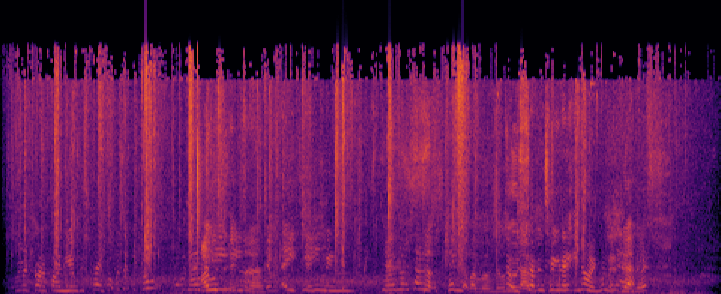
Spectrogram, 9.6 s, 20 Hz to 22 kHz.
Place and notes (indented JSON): {
  "title": "Efford Walk Two: More on Elephants graveyard - More on Elephants graveyard",
  "date": "2010-10-04 10:35:00",
  "latitude": "50.39",
  "longitude": "-4.10",
  "altitude": "85",
  "timezone": "Europe/London"
}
